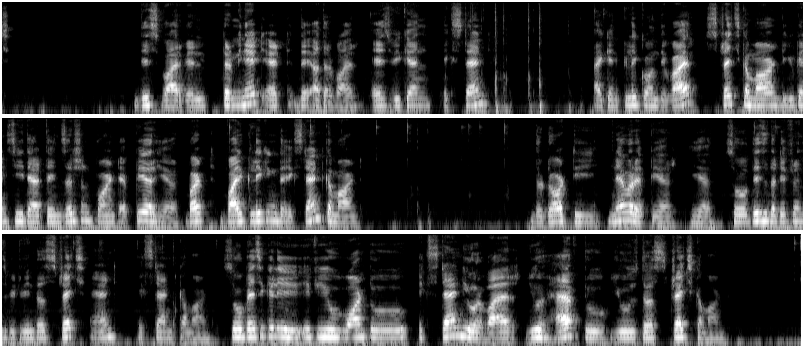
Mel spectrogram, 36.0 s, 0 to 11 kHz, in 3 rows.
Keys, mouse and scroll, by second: 5.9 click, 6.3-8.5 typing, 8.8 click, 10.7 click, 14.1 scroll up 1, 14.5 scroll down 1, 15.2 click, 16.0-17.6 drag, 19.4 click, 20.0 scroll up 1, 22.7-23.2 scroll down 1, 23.2 click, 24.2 scroll down 1, 25.0 click, 26.0 middle click.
